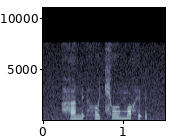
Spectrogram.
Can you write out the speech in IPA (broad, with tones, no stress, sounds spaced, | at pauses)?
h ä˨ n ɪ˦ ʔ h o˨ t͡ɕʰ o˦ ʊ̯ m ɔ˦˨ h ɪ˦ ʔ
